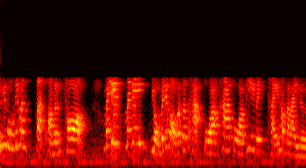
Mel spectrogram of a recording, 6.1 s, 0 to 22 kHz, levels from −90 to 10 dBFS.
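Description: From the first moment to the last, the speech carries the sound of the AMR narrowband mobile codec. Nothing gets through above about 3.8 kHz, so consonants lose their edge and the whole thing feels boxed in. The codec rebuilds the voice from a vocal-tract model excited by sparse pulses, and here the damage is plainly audible, a buzzy, synthetic texture that fits a higher-rate AMR-NB mode of around 10 kbps.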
